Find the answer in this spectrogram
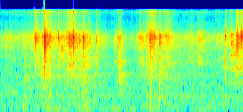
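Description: Short crackling, rustling noises from a pigeon cage with nesting straw, four or five in quick succession.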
